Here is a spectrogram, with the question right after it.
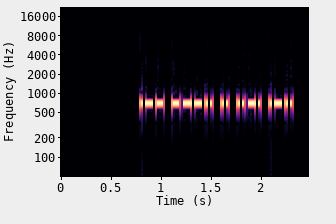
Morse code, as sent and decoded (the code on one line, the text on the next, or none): .-- ---.. .. ..-. .-..
W8IFL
